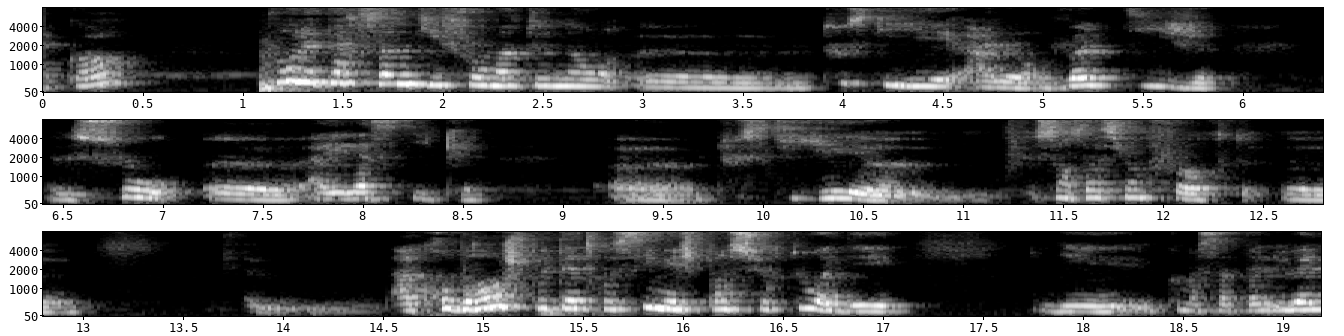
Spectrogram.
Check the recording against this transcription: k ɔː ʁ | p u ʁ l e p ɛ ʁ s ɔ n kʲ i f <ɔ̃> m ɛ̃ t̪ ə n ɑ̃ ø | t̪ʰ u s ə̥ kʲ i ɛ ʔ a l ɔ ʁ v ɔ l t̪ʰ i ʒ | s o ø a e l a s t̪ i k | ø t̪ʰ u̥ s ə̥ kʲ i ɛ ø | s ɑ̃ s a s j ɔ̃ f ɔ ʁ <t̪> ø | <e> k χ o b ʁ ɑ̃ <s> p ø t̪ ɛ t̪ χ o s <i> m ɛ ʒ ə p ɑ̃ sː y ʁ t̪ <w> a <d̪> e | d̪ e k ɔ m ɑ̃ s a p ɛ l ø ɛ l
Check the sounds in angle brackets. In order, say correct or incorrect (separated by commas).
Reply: correct, correct, incorrect, incorrect, correct, incorrect, correct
